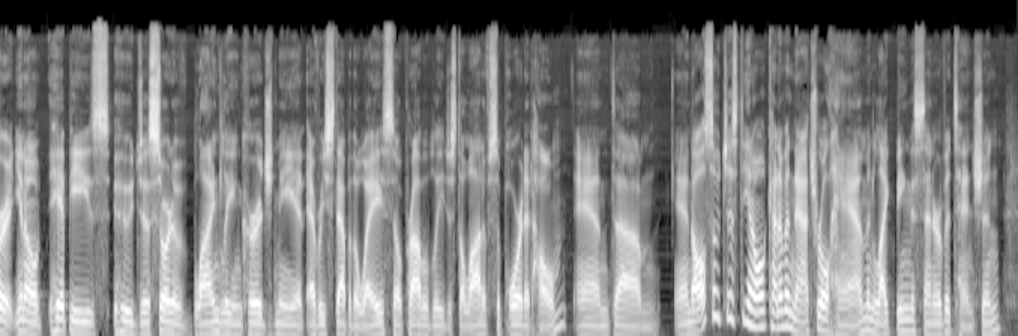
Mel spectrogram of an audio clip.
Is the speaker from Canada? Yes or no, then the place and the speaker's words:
yes; Canada; But more than that, I'm from Canada and I like Canadian sports.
